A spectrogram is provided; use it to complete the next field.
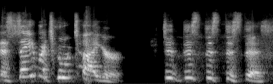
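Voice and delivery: high, loud yelling. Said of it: "I just yelled".

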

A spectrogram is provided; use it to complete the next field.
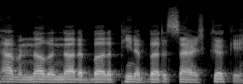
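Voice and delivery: put-on American accent. Repeating an old advert slogan the way the adverts said it: American accent. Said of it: "they'd say it in an American way".

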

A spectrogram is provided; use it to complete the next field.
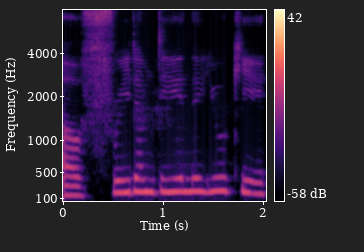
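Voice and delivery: dubious, attempted put-on Geordie accent. A host announces day three of Freedom Day, attempted Geordie accent. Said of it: "was that meant to be a Geordie accent?".

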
